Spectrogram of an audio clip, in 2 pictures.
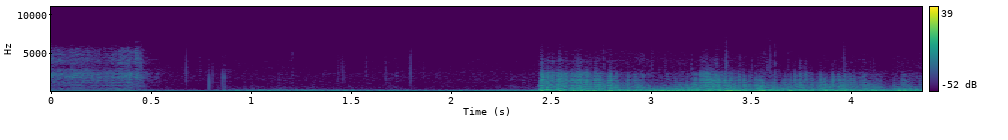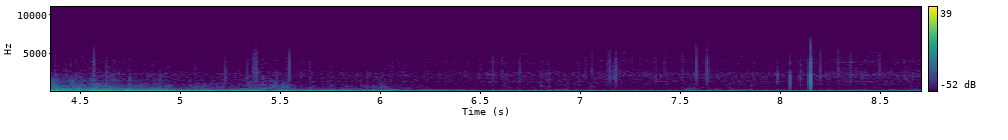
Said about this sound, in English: Huh, kind of looks like a storm coming up, don't it?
